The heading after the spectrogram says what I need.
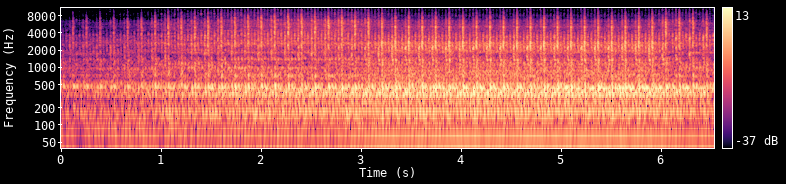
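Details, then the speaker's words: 2021 Ford Transit diesel van bought as a non-runner, just started on four cylinders: hard, even metallic knocking about 220 a minute over a rough tick-over; sounds like top-end damage, judged toast. "top end's a bit Taffy she's a bit knocky don't sound too good at the minute but it does sound like it's top end"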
